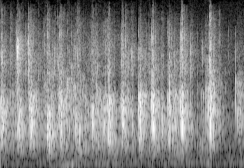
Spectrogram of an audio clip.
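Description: Scattered audience applause, a quick irregular patter of hand claps.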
